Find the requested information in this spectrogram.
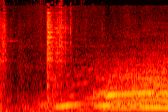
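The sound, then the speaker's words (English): A cow lowing during calving on a farm, while a calf is delivered with a long metal birthing tool. One loud, drawn-out moo swells and rises slightly in pitch, then holds steady to the end. “He grabs a long metal birthing tool to steady the cow and deliver the calf.”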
